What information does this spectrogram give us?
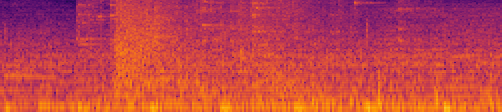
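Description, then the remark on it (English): Mirrors, glasses and bottles in a saloon bar shatter with a loud crash when hit by thrown stones, followed by a dense spray of tinkling shards and scattered clinks and thuds continuing for a couple of seconds, busy. “Carrie aimed for anything that looked breakable shattering the saloon's mirrors, glasses, and bottles.”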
